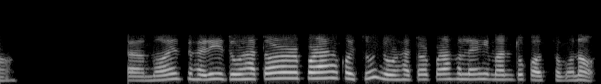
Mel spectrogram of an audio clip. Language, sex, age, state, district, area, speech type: Assamese, female, 30-45, Assam, Jorhat, urban, conversation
